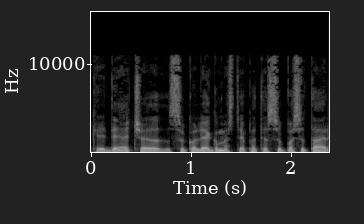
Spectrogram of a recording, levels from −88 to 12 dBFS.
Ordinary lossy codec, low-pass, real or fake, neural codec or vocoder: MP3, 48 kbps; 14.4 kHz; fake; vocoder, 44.1 kHz, 128 mel bands every 512 samples, BigVGAN v2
